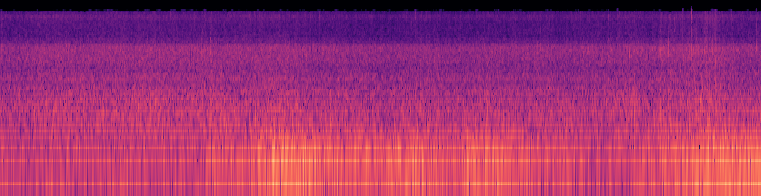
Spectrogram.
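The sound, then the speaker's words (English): Heavy rain pours down in a steady, dense hiss, beating in through an open door, with a low rumble of thunder swelling faintly beneath it partway through. No voices are present. “Won't you shut the door? The rain's beating in.”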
